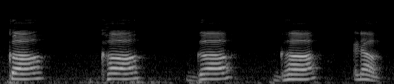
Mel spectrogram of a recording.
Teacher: इनका उच्चारण स्थान है कंठ, यानी इन्हें कंठ से बोला जाता है। जब हम इनका उच्चारण करते हैं तो वायु कंठ से बाहर निकलती है।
